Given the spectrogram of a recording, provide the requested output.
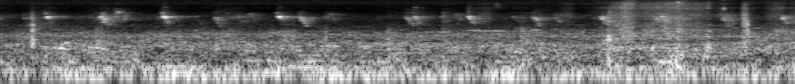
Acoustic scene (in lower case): park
